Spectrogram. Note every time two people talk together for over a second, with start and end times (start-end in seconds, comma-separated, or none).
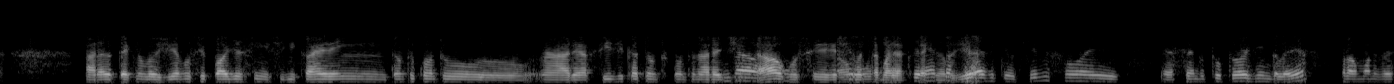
7.2-9.9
